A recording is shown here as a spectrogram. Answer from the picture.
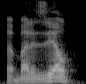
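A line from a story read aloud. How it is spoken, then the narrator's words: Calm question, man. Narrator (Russian): спокойно поинтересовался чернокурточник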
